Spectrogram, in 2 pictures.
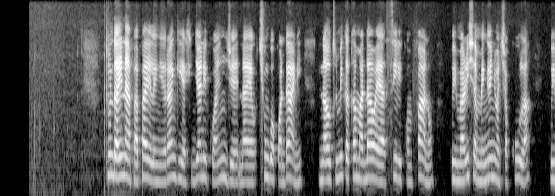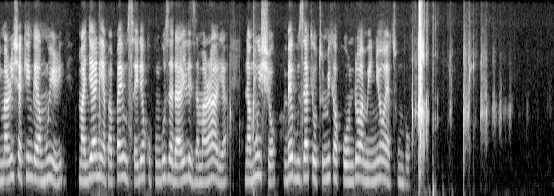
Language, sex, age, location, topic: Swahili, female, 25-35, Dar es Salaam, health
